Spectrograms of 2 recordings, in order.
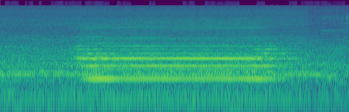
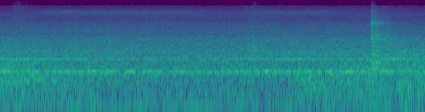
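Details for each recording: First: Stable end-milling test cut after an unstable chatter cut, with only the spindle speed changed between the two; a clean, steady tone holds through the cut with no rising screech or rattle, so the end mill is cutting stably without chatter. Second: CNC milling cut during a tap-test demonstration: a steady ringing tone over a quiet machine hum. The cut is unstable, which is chatter, in contrast to a later stable cut.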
